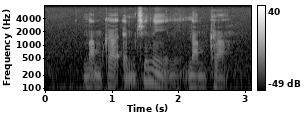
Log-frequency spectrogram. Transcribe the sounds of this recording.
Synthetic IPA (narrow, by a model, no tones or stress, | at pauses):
nam̩kʰa̰ʔem̩t͡ʃʰininḭnam̩kʰa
